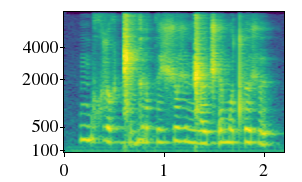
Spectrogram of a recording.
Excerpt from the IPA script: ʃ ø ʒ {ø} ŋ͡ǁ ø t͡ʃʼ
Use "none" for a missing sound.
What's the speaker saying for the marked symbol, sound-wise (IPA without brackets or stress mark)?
y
